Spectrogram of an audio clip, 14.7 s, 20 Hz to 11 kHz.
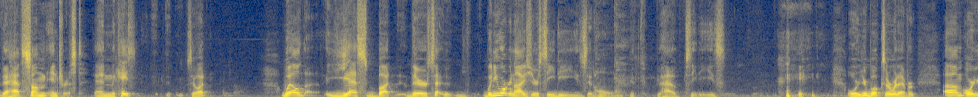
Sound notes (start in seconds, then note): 11.6 laughing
